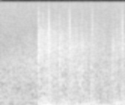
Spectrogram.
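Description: Warship guns fire in a World of Warships naval battle as the USS Atlanta shoots at the player: a sudden boom at about half a second opens a sustained low rumble dotted with faint distant bursts.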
